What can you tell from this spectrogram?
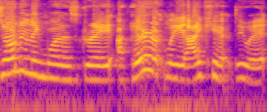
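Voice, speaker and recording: Loud and animated, a woman speaks at a high pitch with ordinary pitch variation. Noticeable background noise can be heard. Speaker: vlogger. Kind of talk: casual vlog storytelling.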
